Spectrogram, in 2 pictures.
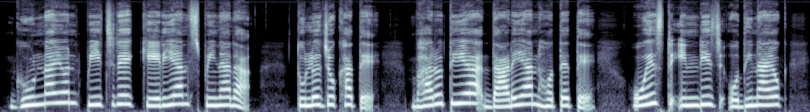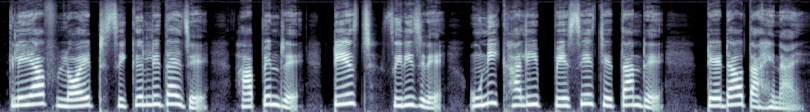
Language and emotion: Santali, neutral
